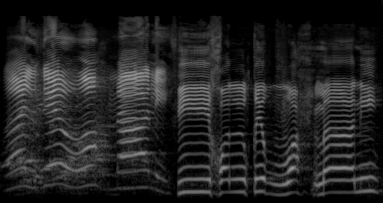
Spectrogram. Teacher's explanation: خا لام سے ملائیں گے لام کو ہلانا نہیں خا کو پر رکھنا ہے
